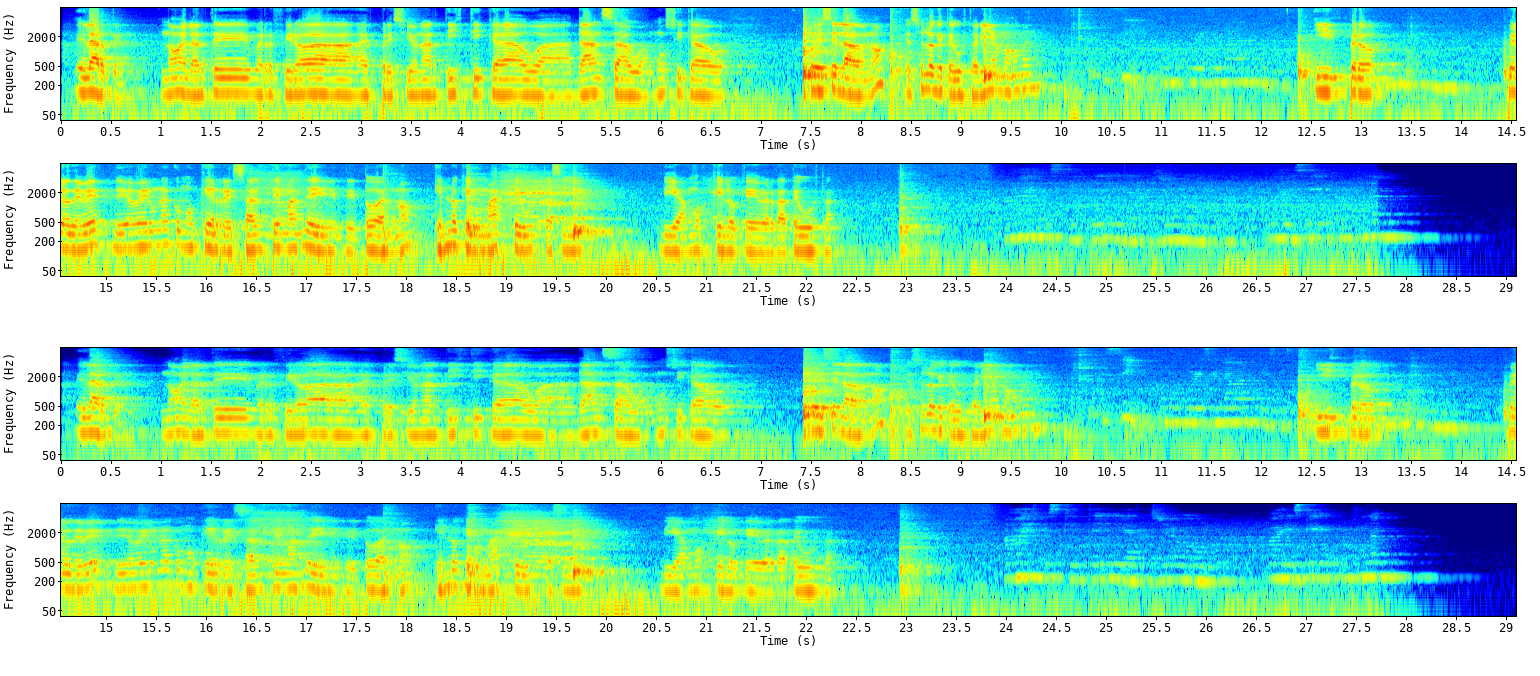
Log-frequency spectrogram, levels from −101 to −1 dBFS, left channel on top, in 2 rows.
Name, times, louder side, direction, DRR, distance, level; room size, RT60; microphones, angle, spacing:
voice 1, 0.1-0.6 1.0-6.6 7.5-9.8 12.5-13.1 14.5-19.8 20.5-22.1, left 5 dB, 65° left, 9 dB, 0.3 m, -27 dB
sound 1, 6.3-23.9, left 2 dB, 40° left, 0.7 m, -37 dB
voice 2, 10.4-14.1 24.0-26.2 26.6-27.7, right 1 dB, 60° right, 0 dB, 1.1 m, -45 dB
Livestock farm animals working animals, 14.8-21.1, left 1 dB, 10° left, 1.5 m, -37 dB
7.3 x 4.7 x 3.2 m, 1.2 s
head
